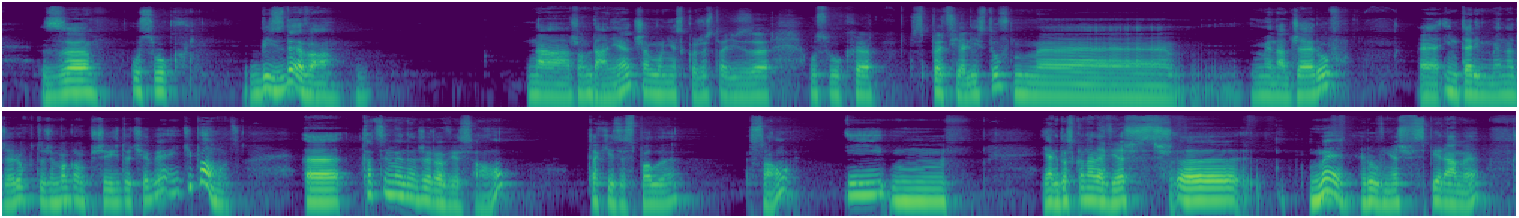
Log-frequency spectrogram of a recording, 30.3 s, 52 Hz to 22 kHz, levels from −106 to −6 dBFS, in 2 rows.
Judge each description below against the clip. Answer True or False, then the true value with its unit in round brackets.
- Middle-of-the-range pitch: False (120 Hz)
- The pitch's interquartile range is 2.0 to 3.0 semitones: False (4.1 semitones)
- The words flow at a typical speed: False (70 wpm)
